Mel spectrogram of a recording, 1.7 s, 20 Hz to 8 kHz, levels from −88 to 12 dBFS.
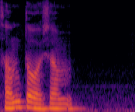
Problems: constant background noise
